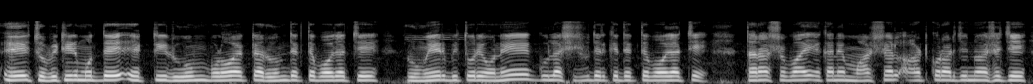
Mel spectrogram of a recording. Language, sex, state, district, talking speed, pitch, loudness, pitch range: Bengali, male, Assam, Hailakandi, 150 wpm, 195 Hz, -15 LUFS, 185-200 Hz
